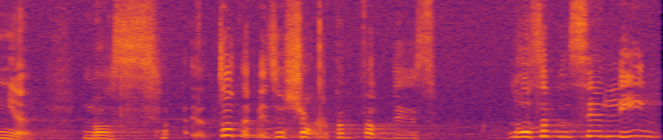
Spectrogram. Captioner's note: crying voice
